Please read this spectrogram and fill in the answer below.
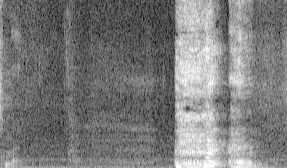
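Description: A man coughs twice in quick succession about a second and a half in, the cough of someone with a cold.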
